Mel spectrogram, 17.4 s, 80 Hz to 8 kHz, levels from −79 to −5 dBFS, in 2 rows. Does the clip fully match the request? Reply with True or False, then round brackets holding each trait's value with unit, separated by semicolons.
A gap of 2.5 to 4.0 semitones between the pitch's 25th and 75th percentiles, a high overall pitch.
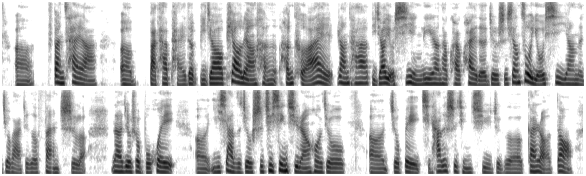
False (3.5 semitones; 165 Hz)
